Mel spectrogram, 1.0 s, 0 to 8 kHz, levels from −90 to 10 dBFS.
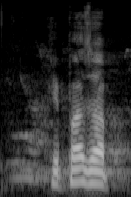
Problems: constant background noise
